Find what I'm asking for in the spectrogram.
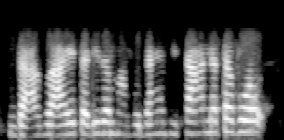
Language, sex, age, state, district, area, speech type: Sindhi, female, 30-45, Madhya Pradesh, Katni, urban, conversation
